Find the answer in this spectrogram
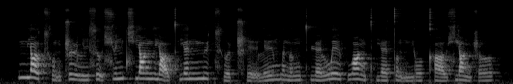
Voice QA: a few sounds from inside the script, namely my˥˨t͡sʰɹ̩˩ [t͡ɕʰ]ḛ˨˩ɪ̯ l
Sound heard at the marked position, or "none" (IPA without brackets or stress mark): ʈ͡ʂʰ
